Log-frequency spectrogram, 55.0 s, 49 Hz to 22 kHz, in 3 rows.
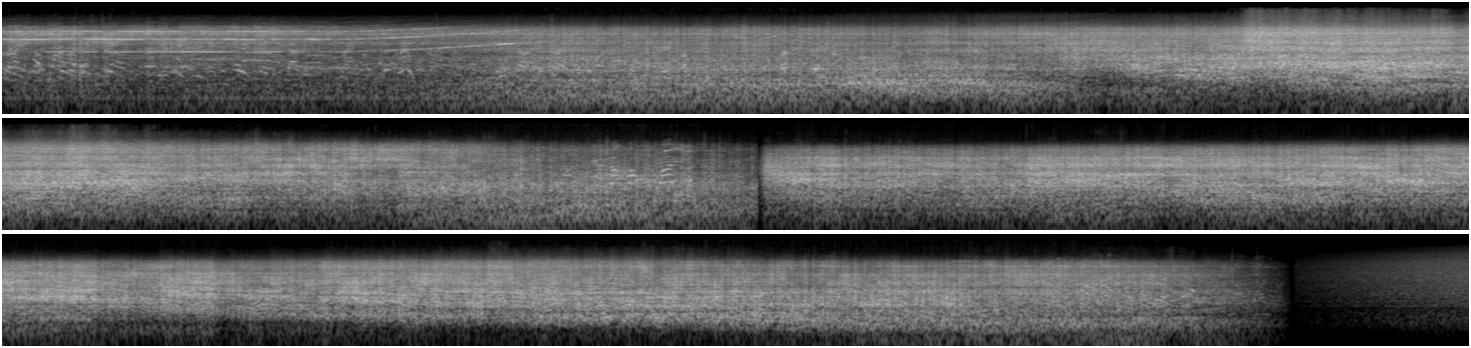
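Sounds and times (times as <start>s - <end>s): jet engines roaring on takeoff: 0.0s - 55.0s.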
